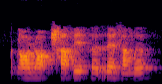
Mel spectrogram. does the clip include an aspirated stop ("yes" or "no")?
yes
